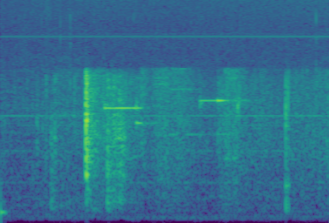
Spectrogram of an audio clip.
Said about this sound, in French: Ah, vous faites cuire des pâtes oui, en fait, ça y est. Ah, vous avez un minuteur.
